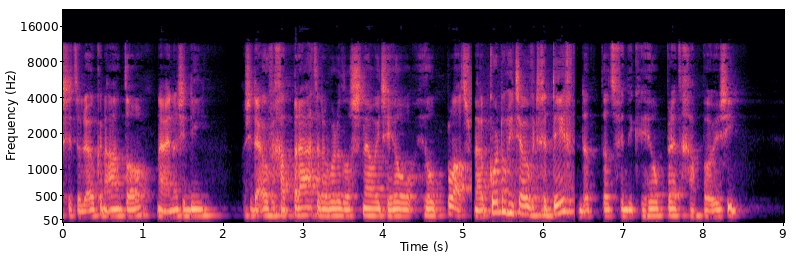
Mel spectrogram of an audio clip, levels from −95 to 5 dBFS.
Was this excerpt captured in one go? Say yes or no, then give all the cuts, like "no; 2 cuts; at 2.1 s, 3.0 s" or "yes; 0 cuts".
no; 2 cuts; at 5.1 s, 6.4 s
